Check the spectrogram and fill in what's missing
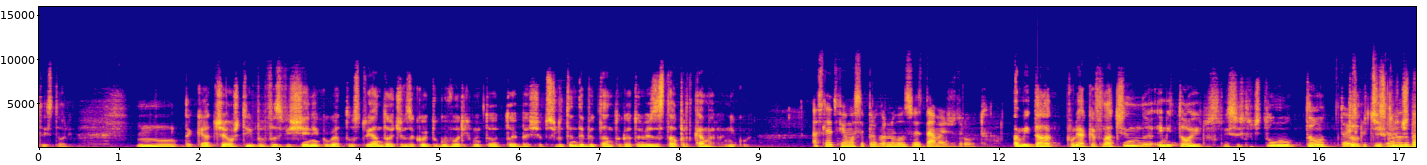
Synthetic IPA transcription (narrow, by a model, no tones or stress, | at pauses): t̪əist̪ɔɾiə | t̪ɐkat͡ʃɛɔʃt̪ɛivəfvəzviʃɛnʲiɛkoɡat̪ost̪ojand̪ɔjt͡ʃɛvzɐkɔjt̪oɡovɔɾixmɛt̪ɔt̪ɔjbɛʃɛɐpsolʲut̪ɛnd̪ɛbʲjut̪ant̪̚koɡat̪onɛbɛʃɛzɐst̪alˠpɾɛt̪kamɛɾənikoə | ɐslɛt̪filˠməsɛpɾɛvɤɾnəvəvzvɛzd̪amɛʒd̪ud̪ɾuɡʊt̪ʊ̥ | ɐmid̪aponʲakəfnat͡ʃinʔɛmit̪ɔjsmisəisklʲut͡ʃi̥t̪ɛlˠnot̪ət̪ɔjsklʲut͡ʃisɛ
